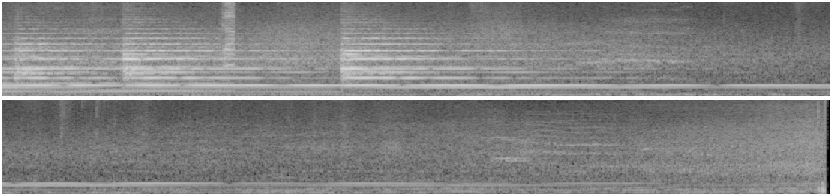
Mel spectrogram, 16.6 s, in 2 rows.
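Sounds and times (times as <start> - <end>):
multi-voice church bell peal tuned d1 f1 a1 c2 d2: 0.0 - 13.6.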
